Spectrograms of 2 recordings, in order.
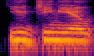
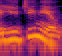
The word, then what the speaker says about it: Eugenio: husband's Portuguese and so I've just learned to spell it when I say it because people think it's a you you know they're looking up your name and so I just say Eugenio e u GE n i o um and so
